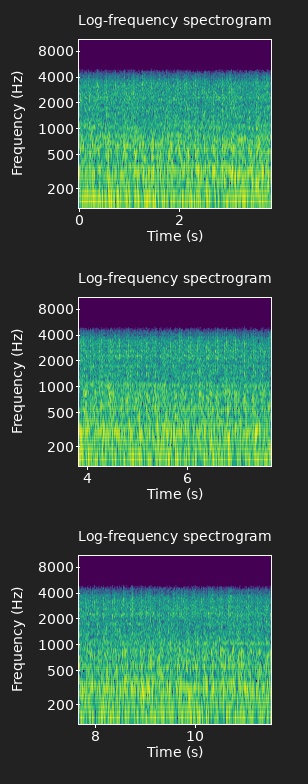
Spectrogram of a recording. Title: Generator running slow and making a weird noise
